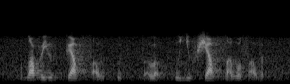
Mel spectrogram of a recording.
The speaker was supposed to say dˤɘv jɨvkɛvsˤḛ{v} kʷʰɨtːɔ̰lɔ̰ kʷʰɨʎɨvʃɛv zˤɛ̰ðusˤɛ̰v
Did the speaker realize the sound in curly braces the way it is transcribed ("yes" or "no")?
yes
